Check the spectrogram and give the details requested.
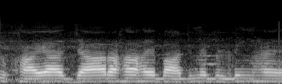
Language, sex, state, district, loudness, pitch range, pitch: Hindi, male, Haryana, Rohtak, -14 LUFS, 140-145 Hz, 140 Hz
